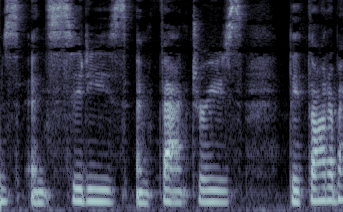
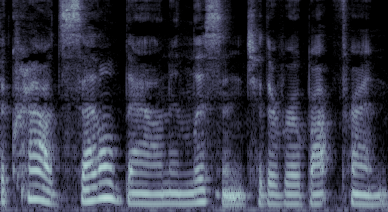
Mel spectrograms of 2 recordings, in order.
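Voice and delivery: plain reading voice

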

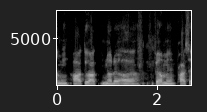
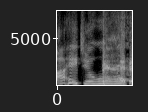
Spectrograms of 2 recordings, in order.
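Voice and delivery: acted, very high, slow, sloppy drunken slurring; 11 semitones higher, 3 dB louder than usual. Retelling what a drunk woman said after pulling him into a corner, imitating drunk slurred voice. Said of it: "slurred all in her voice".

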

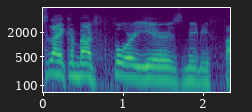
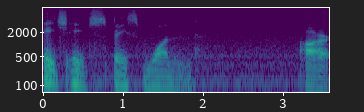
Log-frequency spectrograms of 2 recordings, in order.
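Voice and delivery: whispered, hushed put-on pirate accent; 6 semitones lower, 12 dB quieter than usual. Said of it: "just used a Pirate Accent".

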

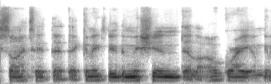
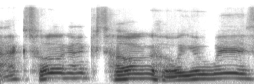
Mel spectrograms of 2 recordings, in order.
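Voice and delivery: put-on high, very slow drunk voice; 6 semitones higher than usual. Retelling a film scene where a character acts drunk: imitating drunk acting. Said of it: "some really good drunk acting".

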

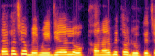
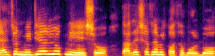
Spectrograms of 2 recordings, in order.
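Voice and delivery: ordinary delivery

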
